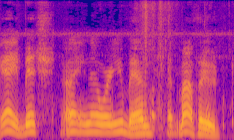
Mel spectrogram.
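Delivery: a lightly voiced, sassy little chicken guarding its food; voicing a chicken. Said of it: "this little dude's like".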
